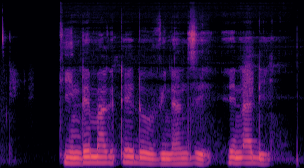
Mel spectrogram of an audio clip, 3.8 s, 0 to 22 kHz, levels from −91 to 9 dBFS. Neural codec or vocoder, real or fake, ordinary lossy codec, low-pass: vocoder, 44.1 kHz, 128 mel bands every 512 samples, BigVGAN v2; fake; none; none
